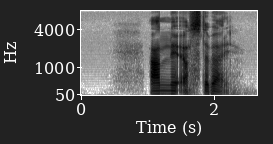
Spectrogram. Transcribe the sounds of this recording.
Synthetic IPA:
anːʏʔœ̰st̪əbæ̰ɾj

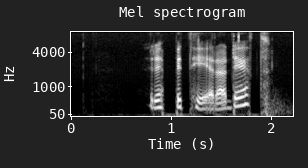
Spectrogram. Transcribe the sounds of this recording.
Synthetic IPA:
ɾɛpɛt̪ʰeːɾaɖɛːt̪

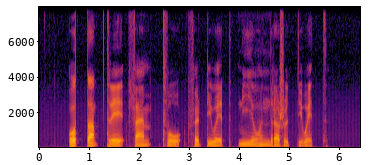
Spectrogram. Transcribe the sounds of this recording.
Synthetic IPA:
ɔt̪ːat̪ʰɾeːfɛm | t̪ʰvoːfœʈːɪʊɛt̪ːniːʊɦɵnd̪ɾaɧɵt̪ːɪʊ̰ɛt̪ː

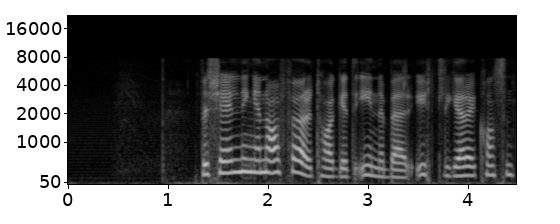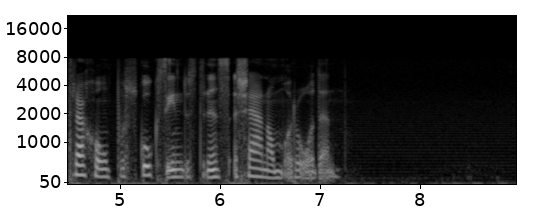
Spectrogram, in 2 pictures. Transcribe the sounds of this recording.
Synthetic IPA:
fœʂɛlnɪŋənavfœːɾət̪ʰɑːɡət̪ɪnːəbæːɾʏt̪ʰəlɪɡaɾəkʰɔnsɛnt̪ʰɾaɧuːnpʰɔskʊksɪnd̪ɵst̪ɾiːnsɕæːɳɔmɾo̰ːd̪ə̰n

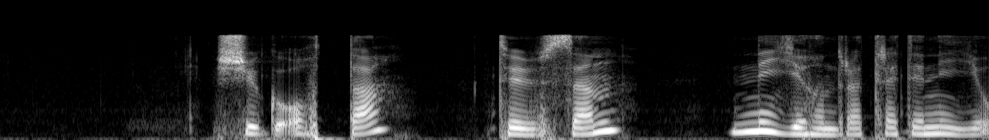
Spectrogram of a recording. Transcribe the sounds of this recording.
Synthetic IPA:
ɕʉ̟ːɡʊ̰ʔɔt̪ːa | t̪ʰʉ̟ːsənː | iːʊɦɵnd̪ɾat̪ʰɾɛt̪ːɪniːʊ̰

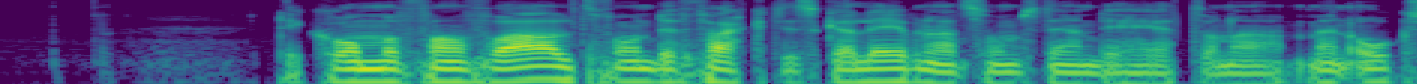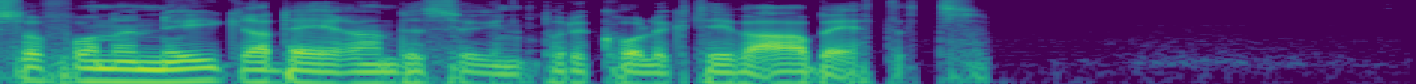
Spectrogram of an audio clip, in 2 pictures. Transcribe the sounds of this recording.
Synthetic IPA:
d̪̥ɛkʰɔmːəɾfɾamfœɾalt̪fɾɔnd̪ɛfakt̪ɪskaleːvnaːd̪sɔmst̪ɛnd̪ɪɡɦeːt̪əɳamʔɛnʔɔksɔfɾɔnɛnːyːɡɾad̪eːɾand̪əsyːnpʰɔd̪ɛkʰɔlːɛkt̪ʰiːva̰aɾbḛːt̪ʰə̥t̪

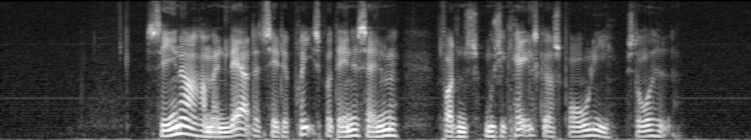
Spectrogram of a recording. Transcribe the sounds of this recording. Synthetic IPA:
se̝ːnɐːɦɑ̈mænlæɐ̰d̥æd̥sed̥əpʰʁḭːspʰɒ̽d̥enəsælməfɒ̽d̥ensmusikʰɛ̰ːlsɡ̥əɒ̽sb̥ʁɒʊliəsd̥o̝ɐɦe̝ð̰ˠ

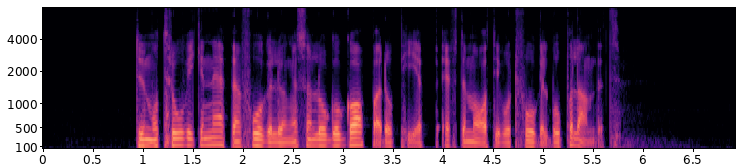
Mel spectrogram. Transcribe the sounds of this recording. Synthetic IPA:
d̪̥ɵmoːt̪ʰɾuːvɪlkənːɛːpənfoːɡəlɵŋːəsɔmloːɡɔɡɑːpa̰d̪əɔpʰḛːpɛft̪əmɑːt̪ɪvɔʈfoːɡəlbuːpʰɔla̰nd̪ət̪

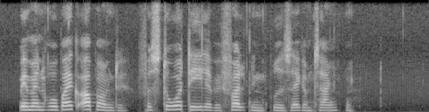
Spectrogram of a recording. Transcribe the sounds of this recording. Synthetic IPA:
menmænʁoːb̥ɐe̝ɡ̥ɒ̽b̥ɒ̽md̥e̝fɒ̽sd̥o̝ːɐd̥e̝ːləæb̥e̝fɒ̽l̰ɡ̥ne̝ŋn̩b̥ʁyːðˠsɑ̈ɪe̝ɡ̥ɒ̽mt͡sʰɑ̈ŋɡ̥n̩

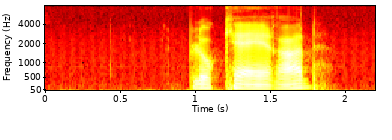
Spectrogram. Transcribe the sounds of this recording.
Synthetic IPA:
b̥lʊkʰeːɾad̪

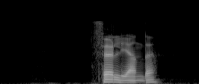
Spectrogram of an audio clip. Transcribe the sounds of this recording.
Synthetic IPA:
fœljand̪ə

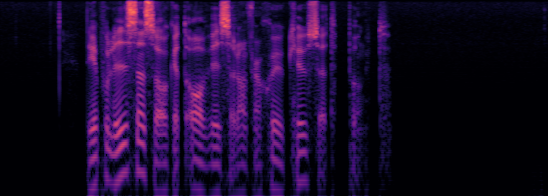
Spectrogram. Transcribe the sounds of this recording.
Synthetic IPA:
d̪̥ɛæɾpʰʊliːsənsːɑːkat̪ʰɑːvviːsa̰d̪ɔmfɾɔnɧʉ̟ːkhʉ̟ːsə̰t̪pʰɵ̰ŋkt̪

